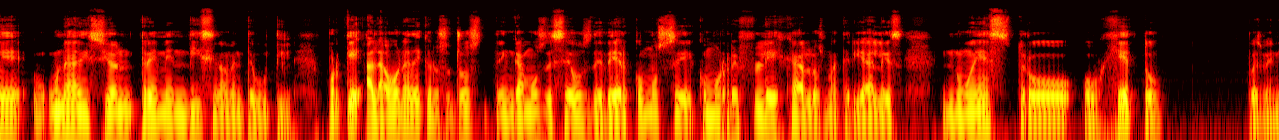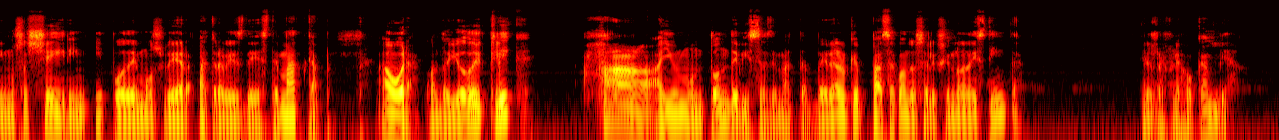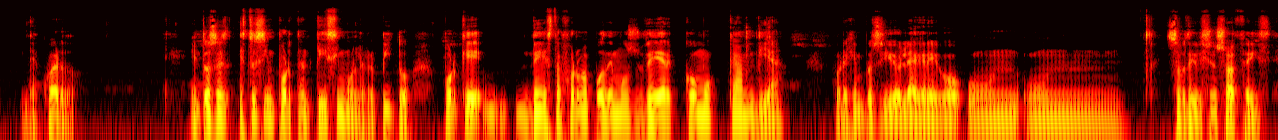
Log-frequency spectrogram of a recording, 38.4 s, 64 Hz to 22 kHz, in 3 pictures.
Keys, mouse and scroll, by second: 13.8 click, 18.7 click, 23.7 click, 25.1 click, 25.8 click, 26.7 click, 27.5 click, 28.2 click, 28.9 click, 30.0 click, 30.8 click, 34.1 ctrl+2.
